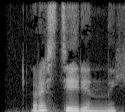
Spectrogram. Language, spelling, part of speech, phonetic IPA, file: Russian, растерянный, verb / adjective, [rɐˈsʲtʲerʲɪn(ː)ɨj], Ru-растерянный.ogg
- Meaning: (verb) past passive perfective participle of растеря́ть (rasterjátʹ); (adjective) embarrassed, abashed (of a person; experiencing embarrassment)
